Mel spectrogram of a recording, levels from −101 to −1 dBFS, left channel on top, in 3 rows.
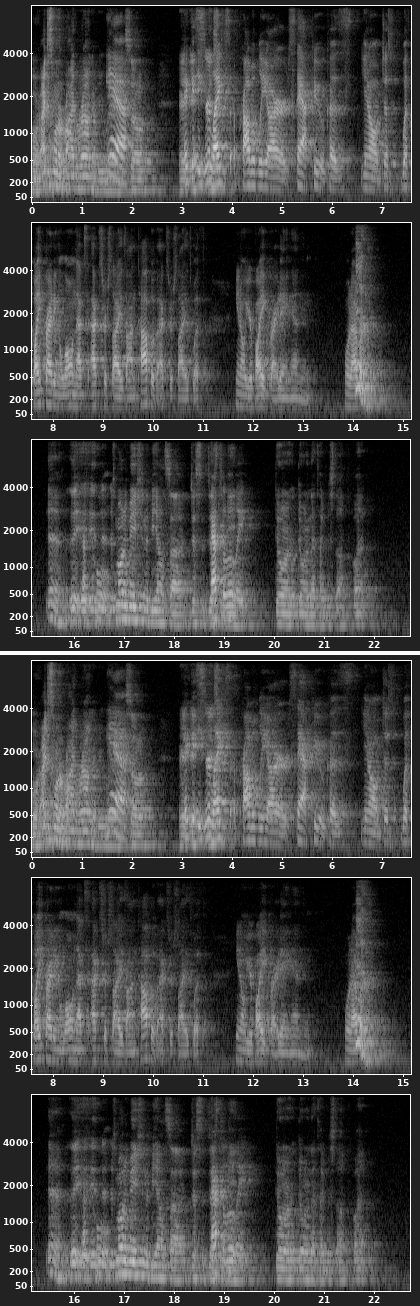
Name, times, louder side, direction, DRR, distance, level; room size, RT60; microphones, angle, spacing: voice 1, 0.0-2.3 2.9-3.7 14.0-14.3 15.5-19.3 20.0-21.8, left 1 dB, 75° left, 3 dB, 3.4 m, -37 dB
voice 2, 1.5-1.9 3.0-6.2 6.6-10.9 11.7-13.1 13.8-14.3 16.2-16.7 18.7-19.4, left 3 dB, 55° left, 7 dB, 1.0 m, -36 dB
28.0 x 10.5 x 9.5 m, 1.1 s
head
